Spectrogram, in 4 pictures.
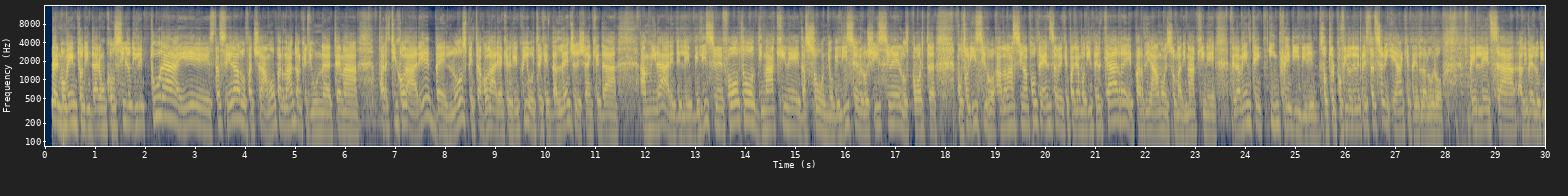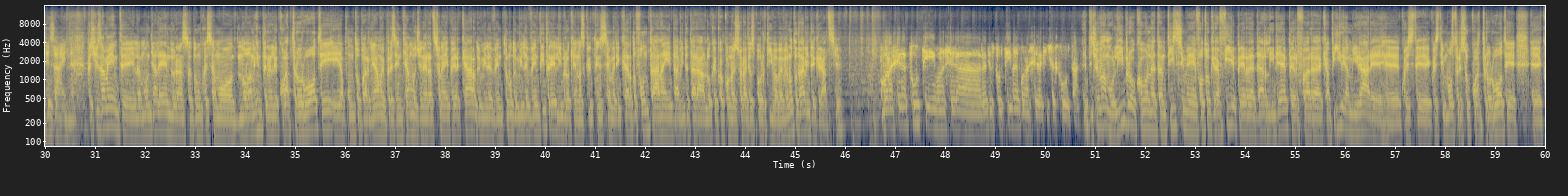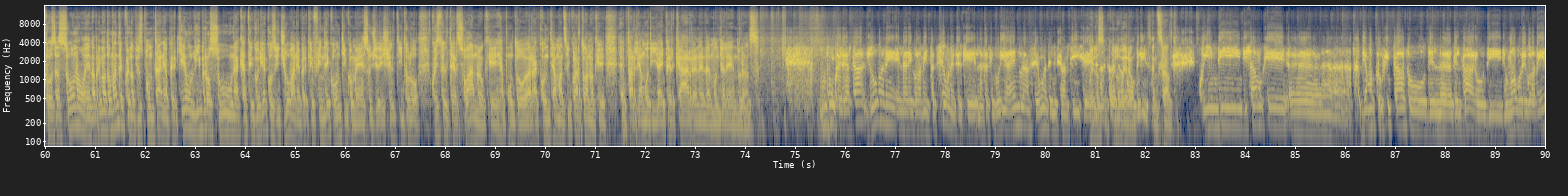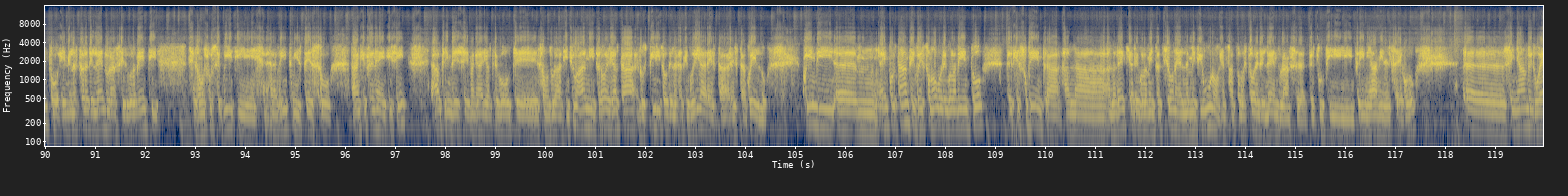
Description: ha dedicato un servizio in diretta al libro Generazione Hypercar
